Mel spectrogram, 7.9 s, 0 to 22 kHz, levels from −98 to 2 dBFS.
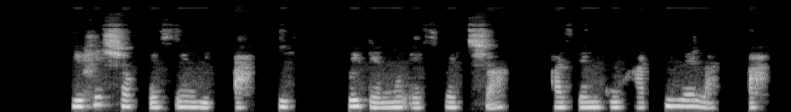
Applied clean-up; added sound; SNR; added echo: none; none; none; none.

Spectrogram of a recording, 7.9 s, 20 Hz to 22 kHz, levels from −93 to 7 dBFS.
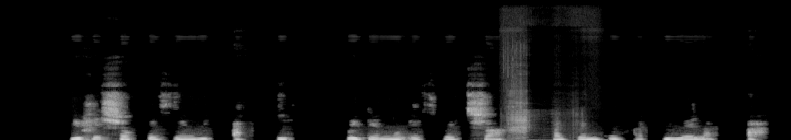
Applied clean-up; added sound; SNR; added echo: neural mask model DeepFilterNet 3.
